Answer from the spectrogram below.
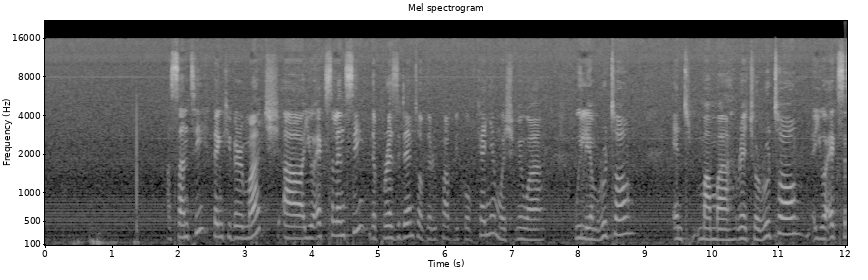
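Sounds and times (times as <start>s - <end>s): electrical mains hum: 0.0s - 12.0s
woman speaking: 1.9s - 8.9s, 9.5s - 12.0s.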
